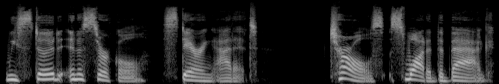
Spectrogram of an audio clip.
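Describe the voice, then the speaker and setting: A woman reading a cozy mystery audiobook as a first-person narrator, with an expressive storytelling delivery. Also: lowish voice, slow, creaky, dry recording, clean studio sound.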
